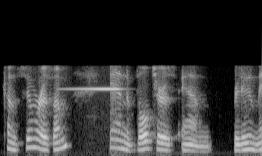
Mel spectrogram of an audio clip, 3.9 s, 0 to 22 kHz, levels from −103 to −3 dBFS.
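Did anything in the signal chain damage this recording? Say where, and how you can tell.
Yes. A loudspeaker feedback squeal enters at the acoustic microphone stage, from 0.86 to 2.04 s. A tone at 2.1 kHz swells over roughly 0.7 s to about 5 dB above the speech. The microphone is re-amplifying its own loudspeaker, so loop gain exceeds one at that frequency. A spectrogram shows a single bright horizontal line, below the 3.8 kHz telephone-band ceiling, and the waveform shows a rising sinusoidal envelope.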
